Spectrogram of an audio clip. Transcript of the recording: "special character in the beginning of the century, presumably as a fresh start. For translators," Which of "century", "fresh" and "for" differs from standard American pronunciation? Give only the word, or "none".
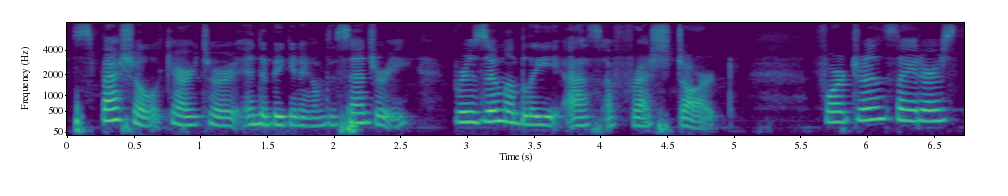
none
